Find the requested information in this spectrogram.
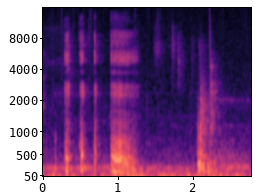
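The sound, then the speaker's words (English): Three six-sided dice (3d6) clatter in a quick run of sharp, bright clicks as they are rolled in a dice game, then a short voiced murmur, and a second brief rattle as they settle. There is no clear speech. “Here, it is your turn to roll. Roll 3d6.”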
